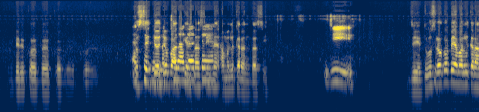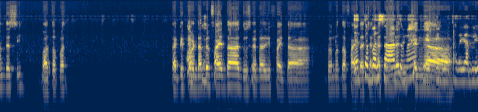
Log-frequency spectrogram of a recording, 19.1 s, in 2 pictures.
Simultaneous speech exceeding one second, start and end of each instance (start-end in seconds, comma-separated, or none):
16.7-18.2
